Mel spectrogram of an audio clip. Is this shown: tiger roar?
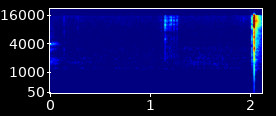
no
